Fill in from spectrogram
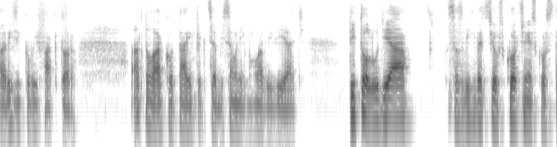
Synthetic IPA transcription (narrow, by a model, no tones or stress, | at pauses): ɾizikɔʋiːfakt̪ɔ̰ɾ | t̪ɔɦɔa̰kɔt̪aːinfɛkt͡sɪabisaɔɲiɣmɔɦlaʋiʋiːja̰c | t̪iːt̪ɔluɟɪa | sazʋinfɛt͡sɪɔʊskʊɔɾt͡ʃiɲɛskʊɔɾst̪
